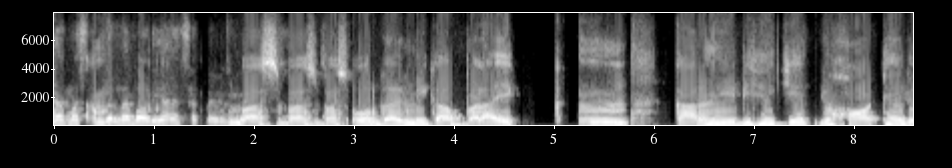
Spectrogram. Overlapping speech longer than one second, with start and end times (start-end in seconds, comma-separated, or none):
none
